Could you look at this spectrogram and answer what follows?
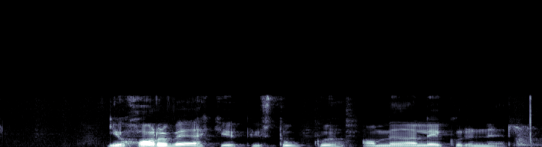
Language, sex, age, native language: Icelandic, male, 50-59, Icelandic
